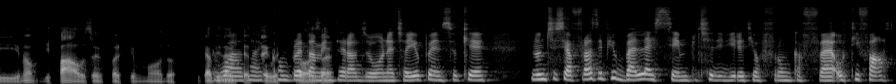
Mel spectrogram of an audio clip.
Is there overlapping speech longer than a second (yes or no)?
yes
